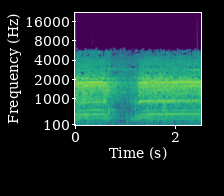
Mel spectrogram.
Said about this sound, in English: Hey, the train!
